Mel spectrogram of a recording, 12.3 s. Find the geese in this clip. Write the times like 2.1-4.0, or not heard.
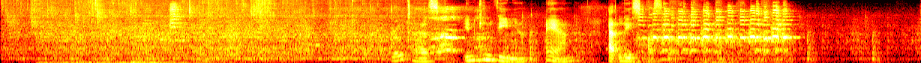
0.5-2.5, 4.5-6.5, 8.4-10.5.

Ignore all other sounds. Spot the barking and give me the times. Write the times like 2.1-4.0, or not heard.
not heard.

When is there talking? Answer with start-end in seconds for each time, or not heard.
5.2-8.9.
